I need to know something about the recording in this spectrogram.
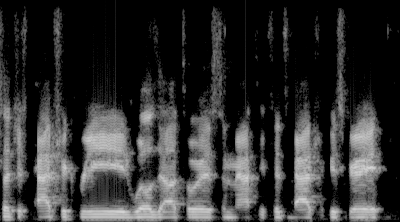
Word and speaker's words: Zalatoris: Zalatoris, Yeah, in 31st right now.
